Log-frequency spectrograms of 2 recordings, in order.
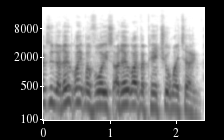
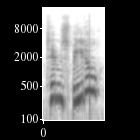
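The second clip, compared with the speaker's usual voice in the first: surprised; 5 semitones higher, 7 dB quieter, slower than usual. Real, not acted. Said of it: "completely taking me by surprise".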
